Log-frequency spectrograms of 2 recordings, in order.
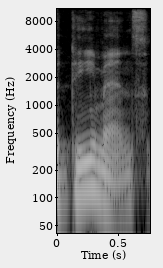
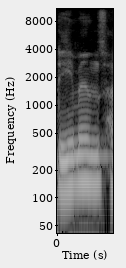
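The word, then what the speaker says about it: Deamins: Let's talk about your group, The Demons. Now, oh, sure. – For those who want to look it up, it's spelled a little differently. It's D-E-A-M-I-N-S.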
